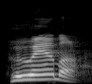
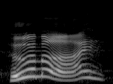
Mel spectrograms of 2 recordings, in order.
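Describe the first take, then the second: First: Said in the usual way. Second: High, small mock-plaintive Moses; mock whiny Moses. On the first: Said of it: "Say it with me". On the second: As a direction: play Moses as a bewildered little man, pitched up. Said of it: "let me translate that for you".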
